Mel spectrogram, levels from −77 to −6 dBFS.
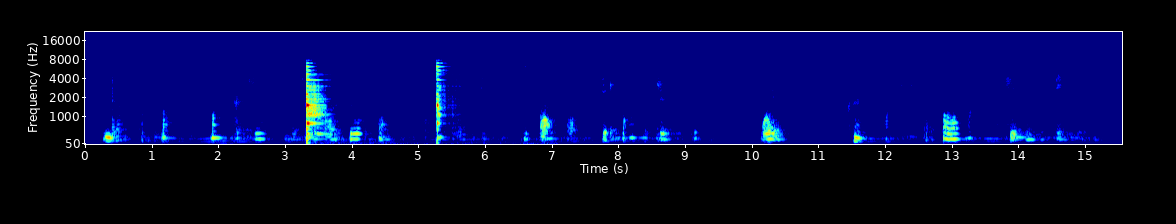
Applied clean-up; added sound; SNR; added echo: neural mask model DeepFilterNet 3.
